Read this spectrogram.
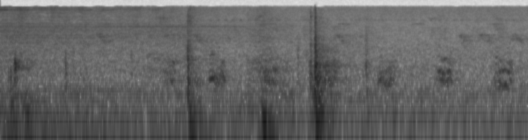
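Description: High heels click on pavement.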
